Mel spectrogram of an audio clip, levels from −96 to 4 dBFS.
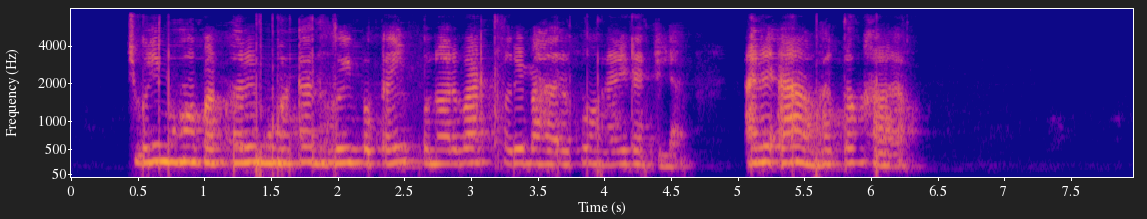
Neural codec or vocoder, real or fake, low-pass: codec, 44.1 kHz, 3.4 kbps, Pupu-Codec; fake; 7.2 kHz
